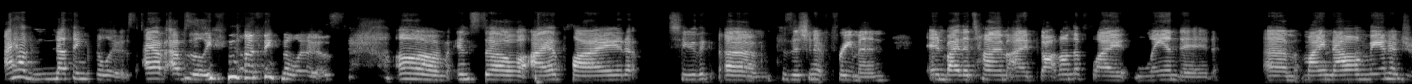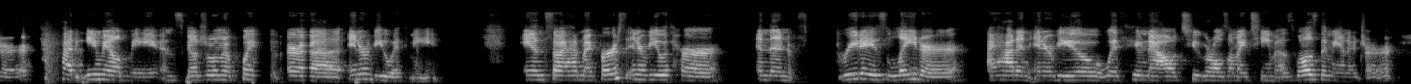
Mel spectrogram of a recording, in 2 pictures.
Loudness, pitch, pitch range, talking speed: -16 LUFS, 220 Hz, 200-235 Hz, 170 wpm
